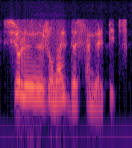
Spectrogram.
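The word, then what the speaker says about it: Pepys: Là, moi, en le refermant, je me suis jeté sur le journal de Samuel Pépiz, qui paraît-il, on doit prononcer Samuel Pips,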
